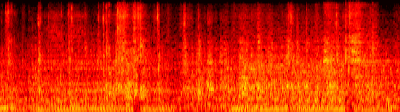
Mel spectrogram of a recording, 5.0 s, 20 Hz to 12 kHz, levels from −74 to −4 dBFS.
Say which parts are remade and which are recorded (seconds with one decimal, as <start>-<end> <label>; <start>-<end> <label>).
0.0-1.5 recorded; 1.5-4.5 remade; 4.5-5.0 recorded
